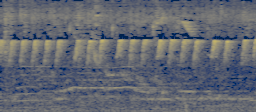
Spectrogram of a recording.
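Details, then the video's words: A White-rumped shama pours out a fast run of bright, sharply falling chirps, three or four a second, with a faint lower hum beneath. "Cikris Gacorr"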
